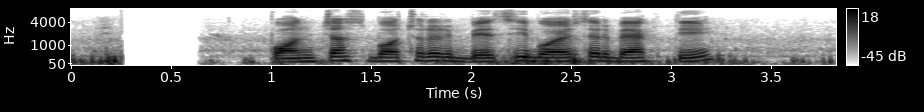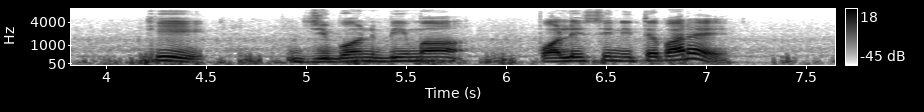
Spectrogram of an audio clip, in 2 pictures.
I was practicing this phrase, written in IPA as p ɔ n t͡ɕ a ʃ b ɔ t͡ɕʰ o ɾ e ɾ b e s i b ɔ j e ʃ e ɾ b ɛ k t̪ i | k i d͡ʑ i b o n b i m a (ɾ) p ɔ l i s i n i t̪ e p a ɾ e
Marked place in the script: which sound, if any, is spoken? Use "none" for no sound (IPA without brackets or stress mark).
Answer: none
